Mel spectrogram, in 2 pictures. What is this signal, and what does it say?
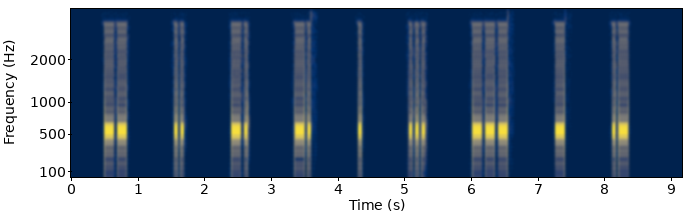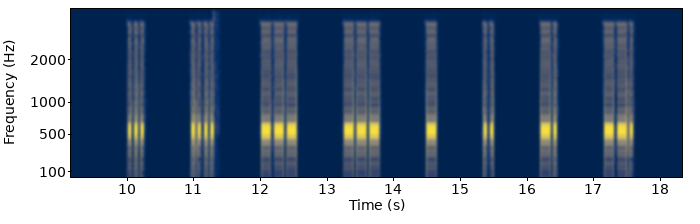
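Morse code, heard as a keyed tone, about 25 wpm, spaced as for 10 wpm, 550 Hz. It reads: MINNESOTA SHOOTING
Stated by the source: Morse code news headlines sent at 10 wpm for practice.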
